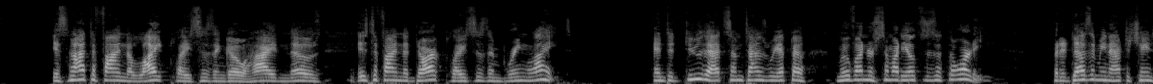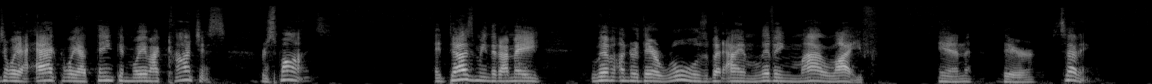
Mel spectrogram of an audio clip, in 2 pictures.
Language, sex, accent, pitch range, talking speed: English, male, American, 135-185 Hz, 195 wpm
